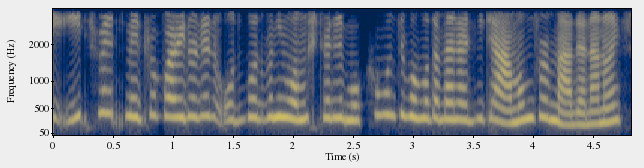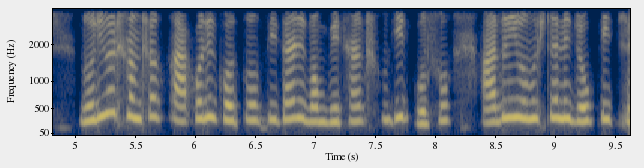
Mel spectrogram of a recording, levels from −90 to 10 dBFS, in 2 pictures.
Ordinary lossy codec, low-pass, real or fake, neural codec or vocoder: none; 3.6 kHz; fake; autoencoder, 44.1 kHz, a latent of 192 numbers a frame, MeloTTS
